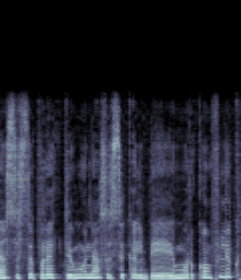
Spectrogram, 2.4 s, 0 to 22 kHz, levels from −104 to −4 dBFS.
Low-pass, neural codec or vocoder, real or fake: 14.4 kHz; vocoder, 44.1 kHz, 128 mel bands, Pupu-Vocoder; fake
